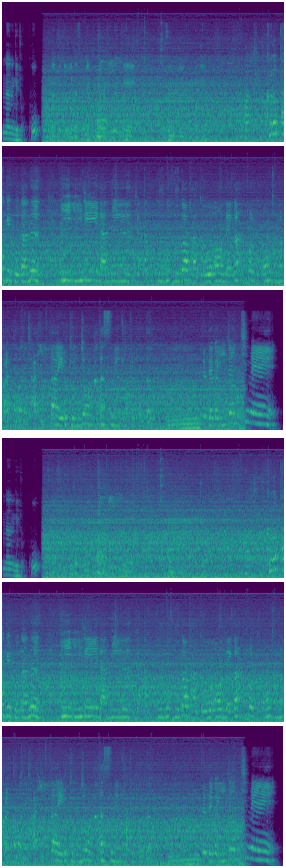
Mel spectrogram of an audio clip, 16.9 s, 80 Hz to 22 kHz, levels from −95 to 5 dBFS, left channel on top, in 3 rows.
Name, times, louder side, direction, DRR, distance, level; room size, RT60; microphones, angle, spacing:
voice 1, 0.0-2.7 3.2-4.2 14.5-15.3, left 4 dB, 55° left, 0.4 m, -37 dB
sound 1, 0.8-16.1, equal, 30° right, 2.7 m, -29 dB
voice 2, 4.8-14.3 15.3-16.7, left 1 dB, 10° left, 1.1 m, -31 dB
5.0 x 2.5 x 3.3 m
head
